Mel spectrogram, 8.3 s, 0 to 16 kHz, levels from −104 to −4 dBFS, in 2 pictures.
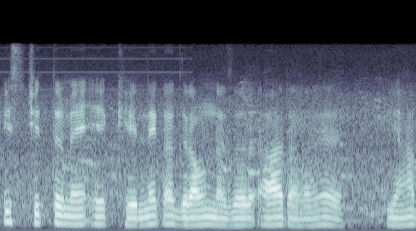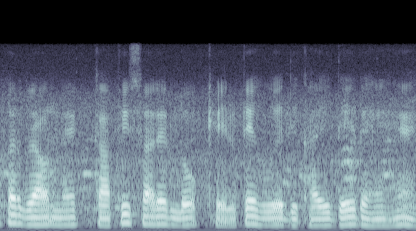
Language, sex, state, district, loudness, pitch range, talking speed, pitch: Hindi, male, Chandigarh, Chandigarh, -17 LUFS, 105-120 Hz, 175 wpm, 110 Hz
